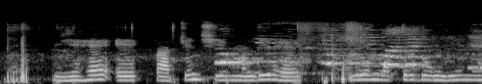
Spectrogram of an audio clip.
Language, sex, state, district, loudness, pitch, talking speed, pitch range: Hindi, male, Rajasthan, Jaipur, -19 LUFS, 205 Hz, 125 wpm, 190-220 Hz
